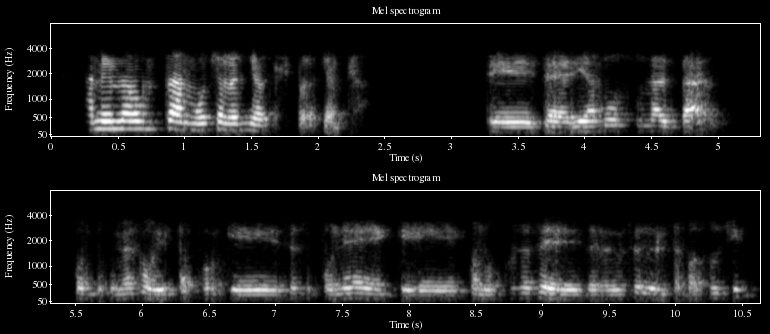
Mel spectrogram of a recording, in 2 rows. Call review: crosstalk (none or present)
none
